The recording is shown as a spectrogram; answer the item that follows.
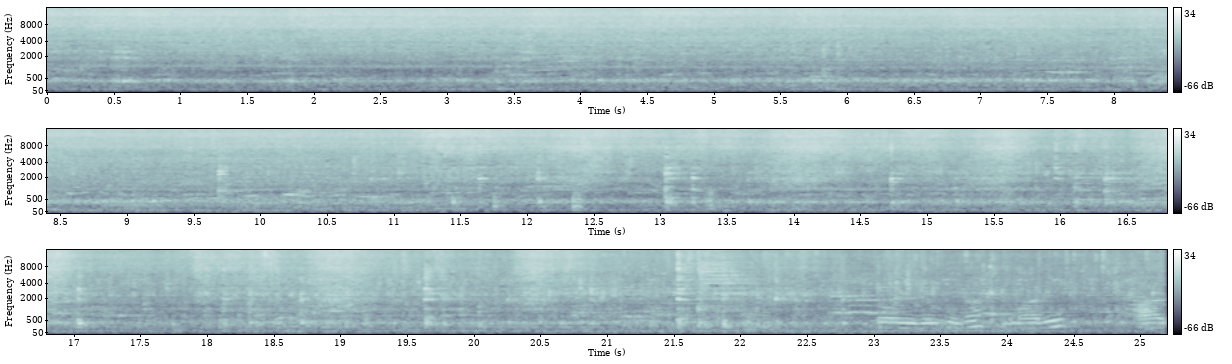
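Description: Potato and bottle-gourd pieces frying with a steady sizzle in a metal pot. A metal spoon stirs them, scraping and clinking against the pot, most often in the second half.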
